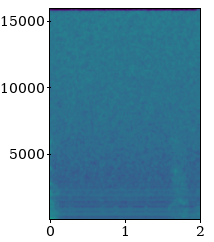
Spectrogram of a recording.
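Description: Faint, steady electrical mains hum picked up through the microphone and sound system: a low buzz with a ladder of evenly spaced overtones that does not change.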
